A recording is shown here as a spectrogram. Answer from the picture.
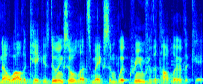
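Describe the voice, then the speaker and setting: A man's upbeat tone over music in the background. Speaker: home cook. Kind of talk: cooking video voice-over. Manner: casual, upbeat.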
